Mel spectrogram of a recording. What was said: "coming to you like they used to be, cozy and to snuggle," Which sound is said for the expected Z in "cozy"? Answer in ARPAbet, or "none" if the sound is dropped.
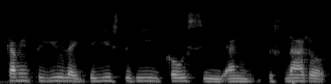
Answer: S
